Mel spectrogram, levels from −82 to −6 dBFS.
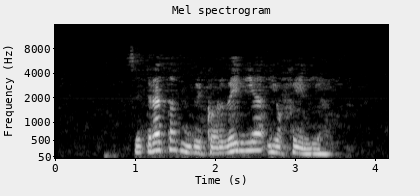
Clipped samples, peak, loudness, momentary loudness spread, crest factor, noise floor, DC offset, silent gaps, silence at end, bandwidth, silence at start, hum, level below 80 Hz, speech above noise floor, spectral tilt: under 0.1%; -6 dBFS; -25 LUFS; 8 LU; 20 dB; -69 dBFS; under 0.1%; none; 0.7 s; 7.4 kHz; 0.6 s; none; -62 dBFS; 45 dB; -7.5 dB/octave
